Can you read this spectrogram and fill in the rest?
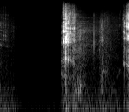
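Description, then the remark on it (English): Popcorn being crunched and chewed at the movies: after a short silence, a crisp, noisy crunch followed by softer munching and another sharp crunch at the end, with no talking. “We're eating popcorn because we're at the movies.”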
